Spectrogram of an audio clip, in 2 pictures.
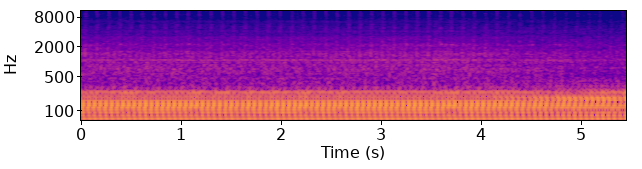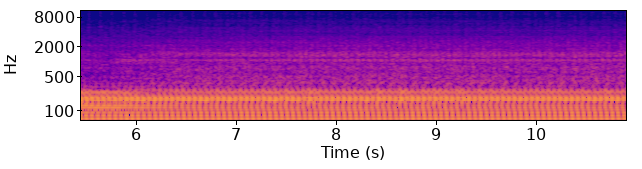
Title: BMW R1250GS, 7k miles left cylinder ticking noise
